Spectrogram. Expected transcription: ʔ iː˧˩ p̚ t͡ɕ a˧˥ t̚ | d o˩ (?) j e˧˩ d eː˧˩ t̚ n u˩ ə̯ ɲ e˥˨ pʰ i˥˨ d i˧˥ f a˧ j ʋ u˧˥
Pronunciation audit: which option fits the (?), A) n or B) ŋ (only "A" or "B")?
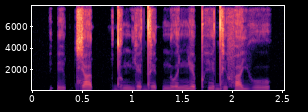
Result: B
